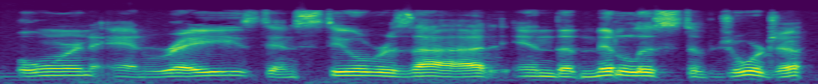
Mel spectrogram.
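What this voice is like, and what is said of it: Southern US accent. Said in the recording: “I'm a Southern boy, if you can't tell, if the voice doesn't give it away”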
